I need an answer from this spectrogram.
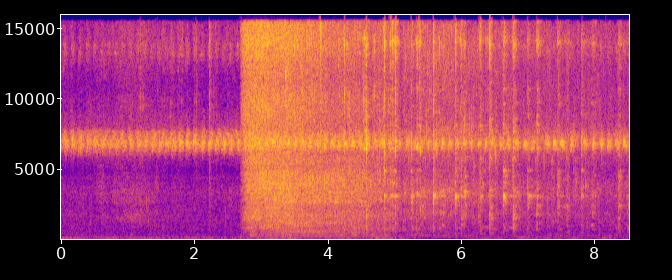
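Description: Egg-and-noodle omelet mixture poured into hot oil in a pan: a sudden loud sizzle starts about three seconds in and fades into crackling. A cricket's high trill sounds behind it.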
